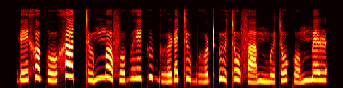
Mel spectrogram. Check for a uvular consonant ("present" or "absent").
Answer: absent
